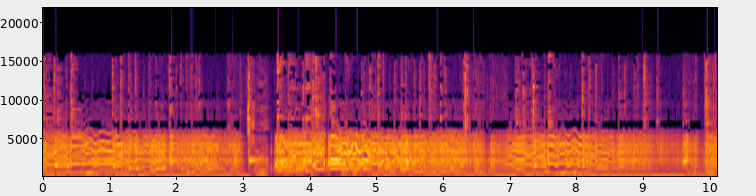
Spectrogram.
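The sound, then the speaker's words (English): Loud distorted electric guitar from a Les Paul fitted with a DiMarzio Bluesbucker pickup and an added resistor, playing sustained, smooth notes and sliding melodic lines without a break. A single short word is spoken at the start. “I actually pulled this out of another guitar I had. This is a DiMarzio Bluesbucker, and it sounds like this.”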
